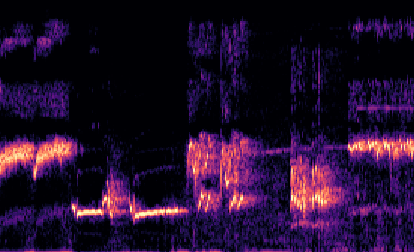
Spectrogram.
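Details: Brief burst of flowerpecker song made of high, thin whistles, a short steady tone, buzzy chips and a long high sustained note, over faint low rumble.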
